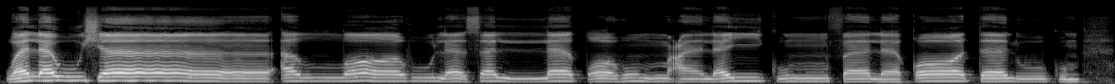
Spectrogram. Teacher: Walau sya'a bukan o tapi a.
